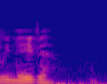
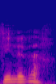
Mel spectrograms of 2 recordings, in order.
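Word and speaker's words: Winawer: no Brasil é conhecido como variante Win pronúncia correta é vever E5 C5 A3 Bispo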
